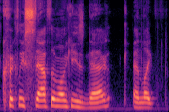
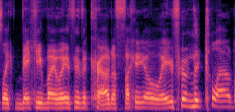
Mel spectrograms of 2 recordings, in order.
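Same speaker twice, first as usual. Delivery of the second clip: normal talking voice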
